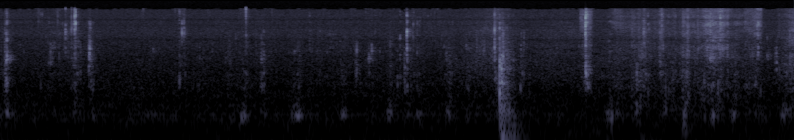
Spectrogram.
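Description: Close-miked chewing of saucy seafood: soft, wet mouth sounds with small clicks and lip smacks. A single louder thump comes about five seconds in.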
